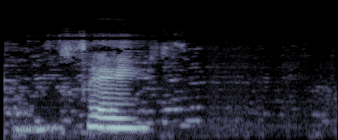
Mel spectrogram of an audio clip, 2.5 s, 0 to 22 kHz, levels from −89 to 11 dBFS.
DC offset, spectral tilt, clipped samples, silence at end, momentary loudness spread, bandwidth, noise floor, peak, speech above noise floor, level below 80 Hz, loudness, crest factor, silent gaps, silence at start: under 0.1%; -2.5 dB/octave; under 0.1%; 1.05 s; 20 LU; 9.4 kHz; -58 dBFS; -4 dBFS; 37 dB; -66 dBFS; -20 LUFS; 20 dB; none; 0.05 s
